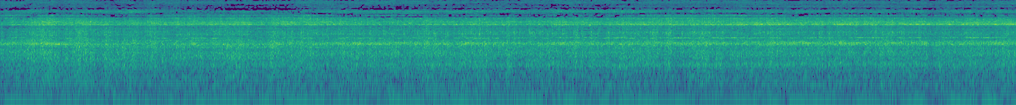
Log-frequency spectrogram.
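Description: Compressed air and dust blast out with a loud hiss.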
